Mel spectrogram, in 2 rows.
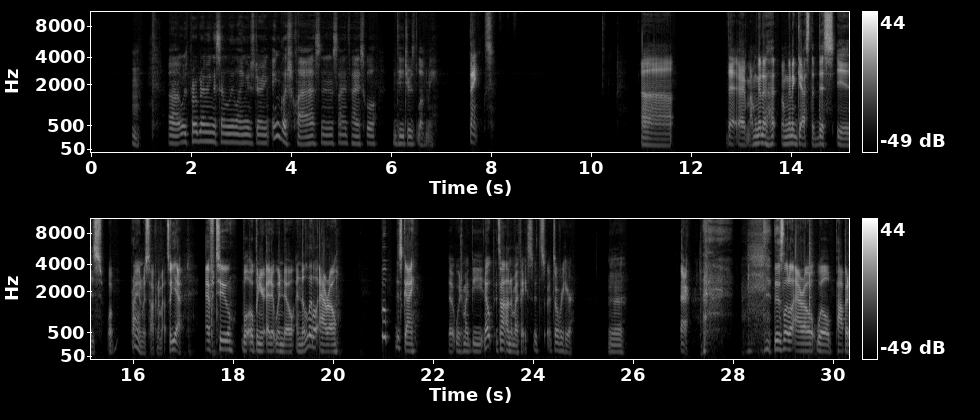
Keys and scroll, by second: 17.2 F2, 17.6 F2.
